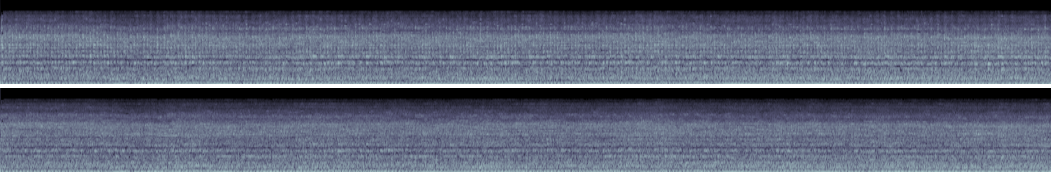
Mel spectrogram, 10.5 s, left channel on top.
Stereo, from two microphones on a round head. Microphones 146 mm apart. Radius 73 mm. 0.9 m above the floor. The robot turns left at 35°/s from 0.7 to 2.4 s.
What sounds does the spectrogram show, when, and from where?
0.0 s an engine running: 140° left, 1.7 m; by 10.5 s 80° left, 1.7 m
